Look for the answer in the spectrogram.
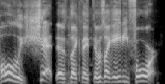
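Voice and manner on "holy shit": put-on sudden, startled, shocked exclamation shout. Retelling a reaction to a fast pitch in a batting cage: imitating own shout. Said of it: "I shouted".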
